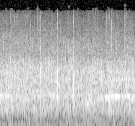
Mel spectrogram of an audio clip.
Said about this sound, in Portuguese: Aplaude, igreja!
